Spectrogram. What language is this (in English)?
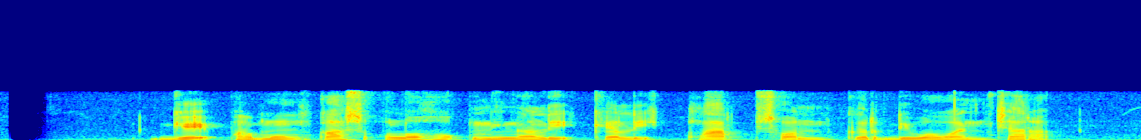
Sundanese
